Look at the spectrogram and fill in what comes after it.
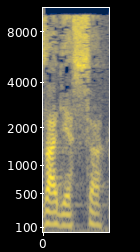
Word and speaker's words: Odessa: A kiejtés szerint az Agyessa lenne hivatalos, de hát nyilván itt egy ukrán szakértő kellene, révén itt egy ukrán városról van szó, tengerpart, nagyon szép tengerparti város.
